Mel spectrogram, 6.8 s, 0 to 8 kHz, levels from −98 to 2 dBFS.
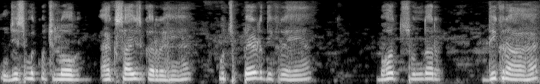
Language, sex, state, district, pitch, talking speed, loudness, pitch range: Hindi, male, Jharkhand, Sahebganj, 180 Hz, 170 wpm, -17 LUFS, 160-190 Hz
